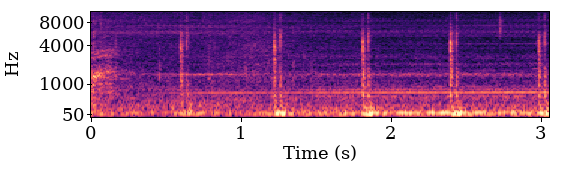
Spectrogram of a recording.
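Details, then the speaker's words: Chinese diesel heater with E-08 code and heavy smoke, glow plug suspected (its wire has broken twice): sharp single fuel-pump clicks about every 0.6 seconds over a faint hum at startup. "starting to click now so it was going through this part of the the cycle and get into about 20 degrees on the the burner and then just cutting out"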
